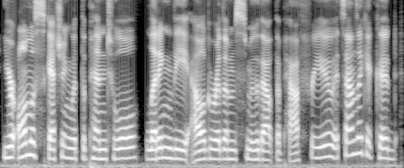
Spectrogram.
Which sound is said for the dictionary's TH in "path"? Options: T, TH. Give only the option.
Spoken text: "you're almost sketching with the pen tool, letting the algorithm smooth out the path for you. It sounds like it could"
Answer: TH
